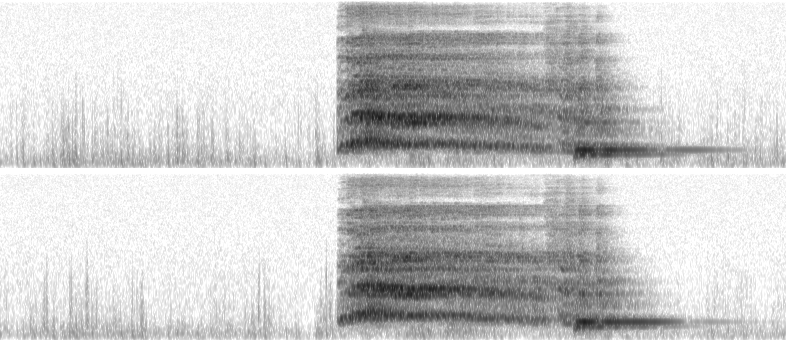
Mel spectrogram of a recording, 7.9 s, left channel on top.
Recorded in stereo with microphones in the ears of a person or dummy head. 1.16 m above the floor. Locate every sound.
3.4 s laughter: 75° left (ahead or behind), 0.8 m; by 6.1 s 25° left (ahead or behind), 1.6 m
5.7 s a ringtone: 5° left (ahead or behind), 0.6 m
